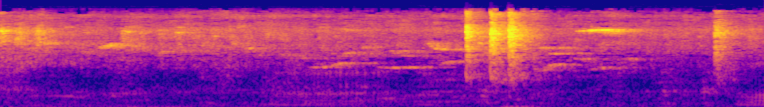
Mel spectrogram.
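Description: Lovebirds in a cage at a bird farm flutter their wings in a few quick bursts, with scattered high chirps and tweets over quiet background hiss.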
